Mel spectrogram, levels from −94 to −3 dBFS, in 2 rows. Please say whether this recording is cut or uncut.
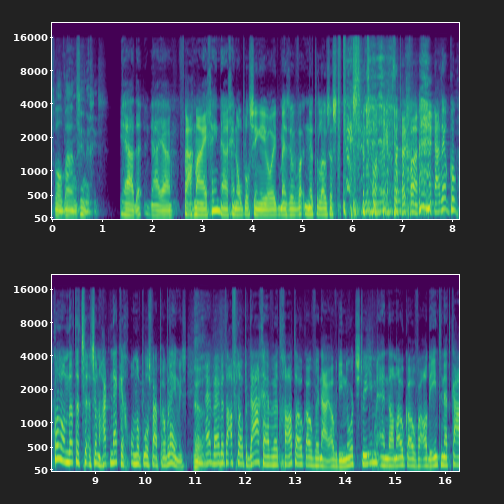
uncut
